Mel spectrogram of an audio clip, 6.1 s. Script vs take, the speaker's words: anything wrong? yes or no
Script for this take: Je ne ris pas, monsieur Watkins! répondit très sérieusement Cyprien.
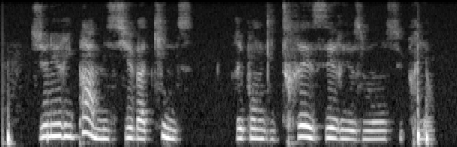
no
